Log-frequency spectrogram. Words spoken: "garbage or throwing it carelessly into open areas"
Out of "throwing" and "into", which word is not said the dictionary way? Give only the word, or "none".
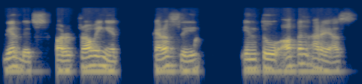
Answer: throwing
